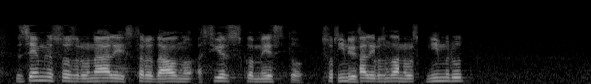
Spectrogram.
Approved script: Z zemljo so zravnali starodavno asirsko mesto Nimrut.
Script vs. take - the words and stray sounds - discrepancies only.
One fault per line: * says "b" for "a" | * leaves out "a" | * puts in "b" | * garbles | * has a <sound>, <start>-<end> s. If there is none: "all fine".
* garbles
